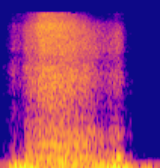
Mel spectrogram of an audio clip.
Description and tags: brushing a piece of toilet paper across my pop filter
soft, brush, woosh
